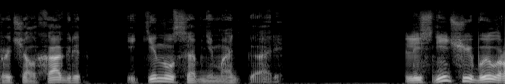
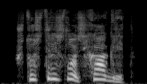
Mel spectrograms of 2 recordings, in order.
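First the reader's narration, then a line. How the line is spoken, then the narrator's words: Frightened question. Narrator (Russian): спросила испуганно Гермиона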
